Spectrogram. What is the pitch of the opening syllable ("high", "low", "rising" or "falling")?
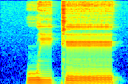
low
